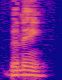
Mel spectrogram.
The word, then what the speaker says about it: Benin: Benin.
